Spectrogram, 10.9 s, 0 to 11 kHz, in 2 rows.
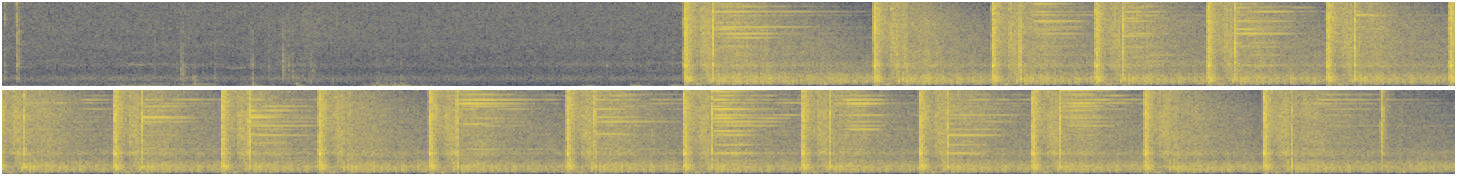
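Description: Rapid semi-automatic fire from a 5.56 AR-style rifle, about three shots a second, starting between two and three seconds in. Each shot is followed by the clang of a hit on the thick AR-500 steel gong target, which rings.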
